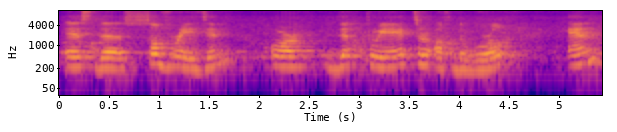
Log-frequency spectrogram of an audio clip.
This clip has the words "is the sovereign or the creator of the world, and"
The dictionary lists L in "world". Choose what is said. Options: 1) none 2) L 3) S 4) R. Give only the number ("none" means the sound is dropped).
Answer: 2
